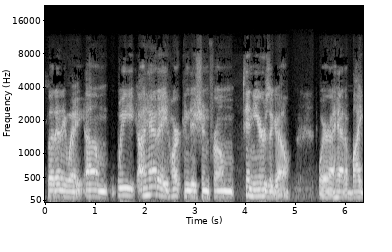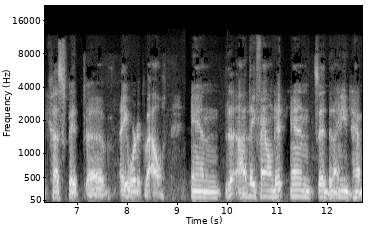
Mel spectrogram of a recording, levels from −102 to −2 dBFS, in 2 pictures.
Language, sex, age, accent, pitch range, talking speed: English, male, 50-69, American, 115-140 Hz, 160 wpm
